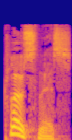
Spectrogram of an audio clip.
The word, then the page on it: closeness: anglais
